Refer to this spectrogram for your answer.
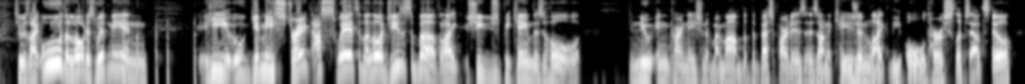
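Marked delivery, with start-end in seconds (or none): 0.6-5.8 put-on very high voice, full sassy Southern accent.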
